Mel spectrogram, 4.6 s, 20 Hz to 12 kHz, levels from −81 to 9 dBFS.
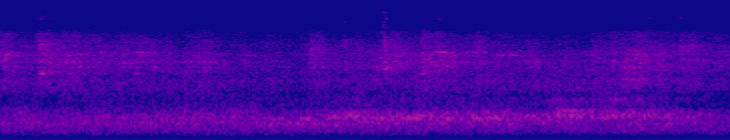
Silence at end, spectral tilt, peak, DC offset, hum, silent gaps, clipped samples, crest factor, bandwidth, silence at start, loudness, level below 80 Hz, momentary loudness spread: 0 s; -1.5 dB/octave; -36 dBFS; under 0.1%; none; none; under 0.1%; 14 dB; 10.5 kHz; 0 s; -48 LUFS; under -90 dBFS; 5 LU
